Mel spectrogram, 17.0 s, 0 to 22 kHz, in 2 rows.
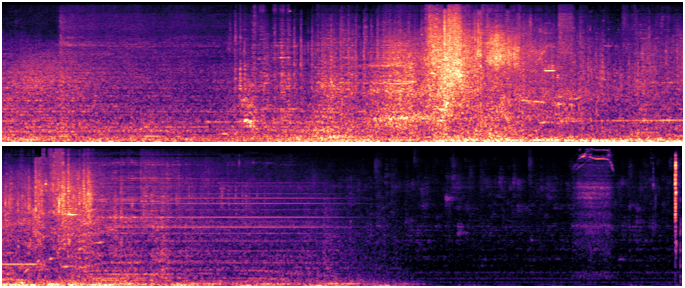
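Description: An armature powering up in Dawn of War 2, heard as a deep, booming rumble with humming tones that builds and holds loudly, then dies away to a faint hum.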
